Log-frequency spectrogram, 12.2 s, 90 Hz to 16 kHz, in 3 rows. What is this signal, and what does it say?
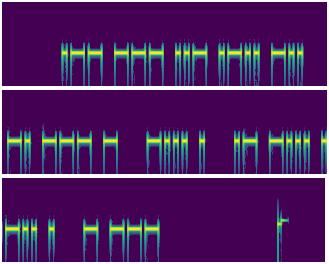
Morse code, heard as a keyed tone, about 22 wpm, 700 Hz. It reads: WOULD NOT BE ABLE TO
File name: practice / 22wpm / Build A Phrase - 5-Word Phrases - 22wpm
